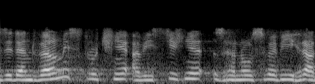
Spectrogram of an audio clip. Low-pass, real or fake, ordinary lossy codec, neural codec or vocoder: 5.4 kHz; real; Opus, 16 kbps; none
